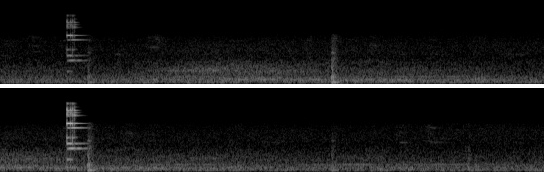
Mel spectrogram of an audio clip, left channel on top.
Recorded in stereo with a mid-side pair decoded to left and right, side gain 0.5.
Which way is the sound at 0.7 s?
65° right.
